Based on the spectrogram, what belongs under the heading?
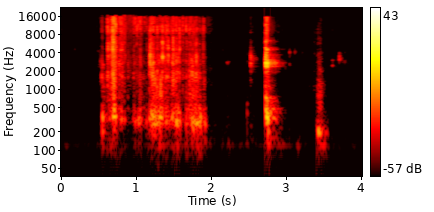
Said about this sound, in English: when you drink wine, you got to slurp it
